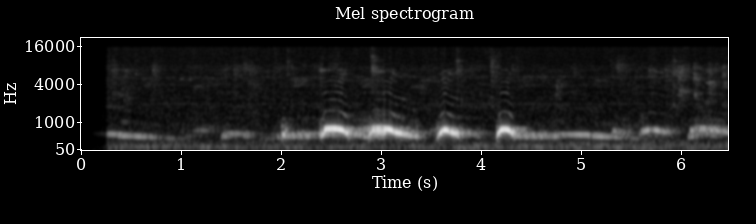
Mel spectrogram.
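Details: Spotted dove call used as a lure: a soft, drawn-out falling coo, then four louder hooked coos about every 0.6 seconds, trailing into softer mellow notes.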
